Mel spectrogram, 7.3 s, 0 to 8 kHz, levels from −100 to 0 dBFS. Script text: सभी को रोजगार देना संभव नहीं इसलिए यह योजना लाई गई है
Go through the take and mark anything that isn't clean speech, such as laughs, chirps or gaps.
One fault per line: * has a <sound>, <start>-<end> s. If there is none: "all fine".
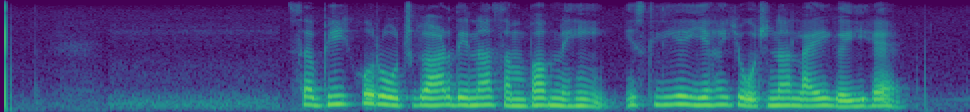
all fine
